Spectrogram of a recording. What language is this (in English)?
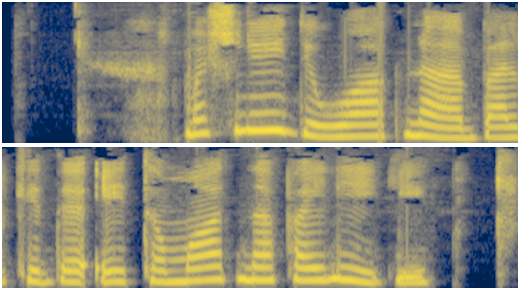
Pashto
